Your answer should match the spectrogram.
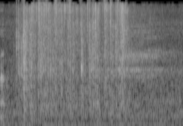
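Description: Quick run of small plastic clicks and taps as a set of push-pin duvet clips is handled and fitted together, thinning out toward the end.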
